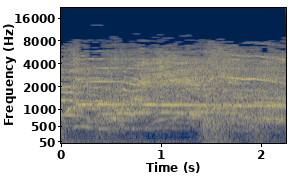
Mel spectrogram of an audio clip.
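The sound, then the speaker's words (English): A wrestling crowd cheers loudly and continuously, a dense roar of many voices with shouts and whoops rising out of it. “Slams Walker down, and the crowd is going nuts here.”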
